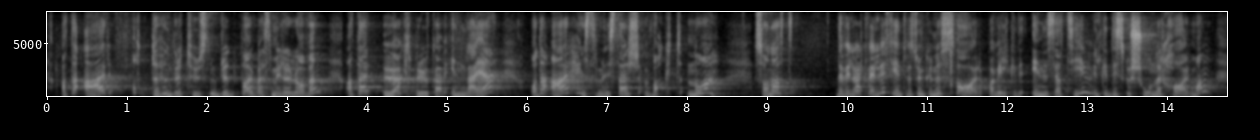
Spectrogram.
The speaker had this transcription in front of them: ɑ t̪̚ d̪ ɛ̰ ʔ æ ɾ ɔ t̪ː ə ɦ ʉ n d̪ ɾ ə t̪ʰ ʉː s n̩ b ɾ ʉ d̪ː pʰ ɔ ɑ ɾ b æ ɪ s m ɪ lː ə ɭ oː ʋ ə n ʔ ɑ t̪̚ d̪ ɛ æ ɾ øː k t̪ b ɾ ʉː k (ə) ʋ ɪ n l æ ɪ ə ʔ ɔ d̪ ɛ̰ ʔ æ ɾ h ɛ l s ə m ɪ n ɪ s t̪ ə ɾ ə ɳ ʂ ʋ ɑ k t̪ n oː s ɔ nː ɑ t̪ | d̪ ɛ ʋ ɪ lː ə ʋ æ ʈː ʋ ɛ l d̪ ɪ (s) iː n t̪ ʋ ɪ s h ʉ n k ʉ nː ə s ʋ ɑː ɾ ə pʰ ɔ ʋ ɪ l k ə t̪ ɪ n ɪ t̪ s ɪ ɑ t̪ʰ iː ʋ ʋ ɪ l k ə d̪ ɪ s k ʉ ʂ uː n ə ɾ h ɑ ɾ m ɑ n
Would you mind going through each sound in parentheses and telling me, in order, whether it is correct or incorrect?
incorrect: ɑ, incorrect: f

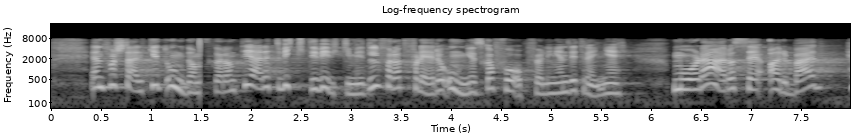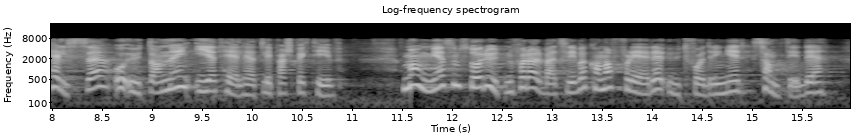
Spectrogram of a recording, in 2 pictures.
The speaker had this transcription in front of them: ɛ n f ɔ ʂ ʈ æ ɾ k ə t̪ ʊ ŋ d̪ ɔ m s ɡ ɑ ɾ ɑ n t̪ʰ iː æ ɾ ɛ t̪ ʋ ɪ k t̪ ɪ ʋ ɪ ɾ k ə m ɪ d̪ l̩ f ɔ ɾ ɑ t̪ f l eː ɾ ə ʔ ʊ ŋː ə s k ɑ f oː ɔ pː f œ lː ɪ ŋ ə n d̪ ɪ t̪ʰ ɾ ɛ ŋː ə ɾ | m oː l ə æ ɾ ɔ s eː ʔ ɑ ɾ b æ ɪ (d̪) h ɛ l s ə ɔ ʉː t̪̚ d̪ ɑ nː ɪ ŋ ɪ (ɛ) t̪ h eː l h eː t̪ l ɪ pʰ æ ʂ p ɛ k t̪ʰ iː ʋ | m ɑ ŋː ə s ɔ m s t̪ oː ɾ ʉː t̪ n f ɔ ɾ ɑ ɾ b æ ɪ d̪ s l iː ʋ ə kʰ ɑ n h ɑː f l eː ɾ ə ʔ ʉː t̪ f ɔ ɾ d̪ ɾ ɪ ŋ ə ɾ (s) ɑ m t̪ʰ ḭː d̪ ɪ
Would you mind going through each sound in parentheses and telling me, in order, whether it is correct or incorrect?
correct, correct, correct

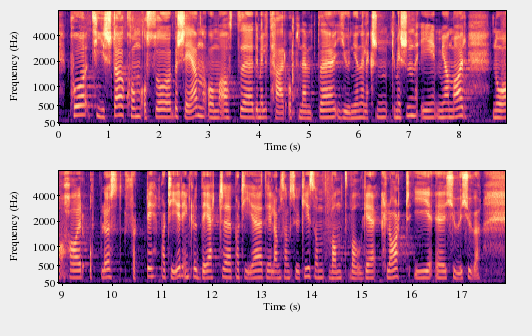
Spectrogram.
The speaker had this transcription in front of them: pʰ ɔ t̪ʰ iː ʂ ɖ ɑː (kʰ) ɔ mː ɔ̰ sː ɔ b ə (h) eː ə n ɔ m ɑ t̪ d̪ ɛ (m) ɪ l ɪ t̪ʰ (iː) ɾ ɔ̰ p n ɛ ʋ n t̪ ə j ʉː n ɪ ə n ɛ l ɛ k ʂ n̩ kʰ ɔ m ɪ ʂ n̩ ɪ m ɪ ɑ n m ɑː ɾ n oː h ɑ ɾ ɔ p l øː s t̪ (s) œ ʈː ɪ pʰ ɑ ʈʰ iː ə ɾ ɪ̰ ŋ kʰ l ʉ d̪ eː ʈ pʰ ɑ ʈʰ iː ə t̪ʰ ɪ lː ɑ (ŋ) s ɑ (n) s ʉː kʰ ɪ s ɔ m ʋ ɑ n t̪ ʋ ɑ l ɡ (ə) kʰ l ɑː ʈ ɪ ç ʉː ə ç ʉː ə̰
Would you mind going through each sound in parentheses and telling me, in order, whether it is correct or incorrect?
correct, incorrect: ʂ, correct, incorrect: æː, incorrect: f, correct, incorrect: ŋ, correct

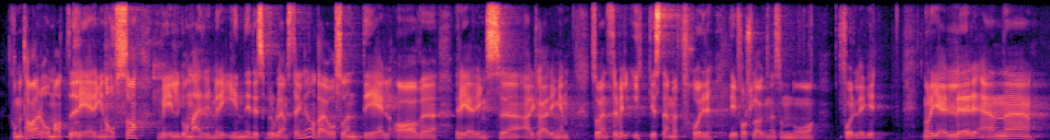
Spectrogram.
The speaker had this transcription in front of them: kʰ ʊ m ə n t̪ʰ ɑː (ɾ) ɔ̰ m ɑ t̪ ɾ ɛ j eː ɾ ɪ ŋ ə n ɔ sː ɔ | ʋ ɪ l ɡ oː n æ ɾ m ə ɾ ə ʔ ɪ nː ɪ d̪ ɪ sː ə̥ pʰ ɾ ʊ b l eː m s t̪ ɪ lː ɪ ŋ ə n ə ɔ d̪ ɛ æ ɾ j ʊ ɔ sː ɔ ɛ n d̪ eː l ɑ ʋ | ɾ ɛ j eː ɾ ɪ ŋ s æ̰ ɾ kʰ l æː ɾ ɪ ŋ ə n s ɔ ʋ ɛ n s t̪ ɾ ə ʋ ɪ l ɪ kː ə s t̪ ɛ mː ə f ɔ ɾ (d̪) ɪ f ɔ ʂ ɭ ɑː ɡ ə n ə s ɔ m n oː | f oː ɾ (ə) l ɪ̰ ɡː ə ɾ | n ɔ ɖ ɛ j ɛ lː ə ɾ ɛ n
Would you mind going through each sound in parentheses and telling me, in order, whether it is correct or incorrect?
correct, correct, correct

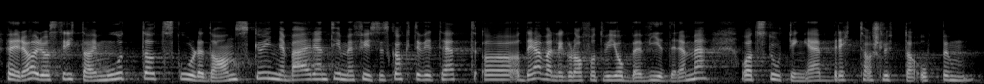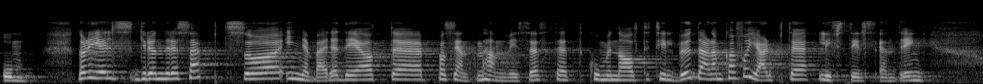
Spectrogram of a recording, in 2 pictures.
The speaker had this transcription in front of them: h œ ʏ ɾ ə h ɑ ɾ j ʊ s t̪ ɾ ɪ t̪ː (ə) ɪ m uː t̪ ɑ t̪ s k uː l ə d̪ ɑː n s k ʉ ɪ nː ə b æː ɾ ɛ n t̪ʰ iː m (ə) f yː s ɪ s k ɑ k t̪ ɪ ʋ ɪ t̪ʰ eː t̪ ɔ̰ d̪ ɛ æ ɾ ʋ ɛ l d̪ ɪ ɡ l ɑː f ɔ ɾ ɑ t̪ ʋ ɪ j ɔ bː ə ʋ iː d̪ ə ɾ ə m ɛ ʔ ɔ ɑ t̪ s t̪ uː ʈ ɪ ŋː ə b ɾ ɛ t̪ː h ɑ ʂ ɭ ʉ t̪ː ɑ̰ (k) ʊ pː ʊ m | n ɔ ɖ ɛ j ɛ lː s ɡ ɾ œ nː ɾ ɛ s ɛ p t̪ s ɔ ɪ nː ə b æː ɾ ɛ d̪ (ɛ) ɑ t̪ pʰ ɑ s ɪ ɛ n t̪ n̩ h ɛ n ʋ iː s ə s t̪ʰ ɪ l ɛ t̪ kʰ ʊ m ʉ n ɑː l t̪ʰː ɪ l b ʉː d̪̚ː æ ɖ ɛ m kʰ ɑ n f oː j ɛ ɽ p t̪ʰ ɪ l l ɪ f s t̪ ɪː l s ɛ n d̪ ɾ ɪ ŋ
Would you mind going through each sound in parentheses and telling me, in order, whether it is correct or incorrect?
incorrect: ɑ, correct, incorrect: ʔ, correct

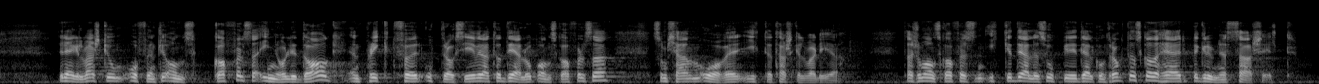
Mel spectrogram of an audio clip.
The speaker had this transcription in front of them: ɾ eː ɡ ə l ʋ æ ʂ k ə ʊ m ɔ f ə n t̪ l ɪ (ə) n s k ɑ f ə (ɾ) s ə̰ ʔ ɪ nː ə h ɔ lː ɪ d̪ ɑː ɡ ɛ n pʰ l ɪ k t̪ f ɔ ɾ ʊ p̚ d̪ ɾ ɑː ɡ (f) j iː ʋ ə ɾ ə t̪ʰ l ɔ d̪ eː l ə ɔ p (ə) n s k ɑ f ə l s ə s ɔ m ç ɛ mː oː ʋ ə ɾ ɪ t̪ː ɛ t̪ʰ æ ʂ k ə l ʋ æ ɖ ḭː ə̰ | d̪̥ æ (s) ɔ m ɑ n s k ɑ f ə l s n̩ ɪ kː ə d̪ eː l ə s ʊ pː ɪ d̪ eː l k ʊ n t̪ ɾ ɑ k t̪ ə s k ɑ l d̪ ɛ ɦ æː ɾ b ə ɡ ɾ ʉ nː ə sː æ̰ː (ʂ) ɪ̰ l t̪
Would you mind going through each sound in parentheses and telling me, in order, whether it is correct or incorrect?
incorrect: ɑ, incorrect: l, incorrect: s, incorrect: ɑ, incorrect: ʂ, correct

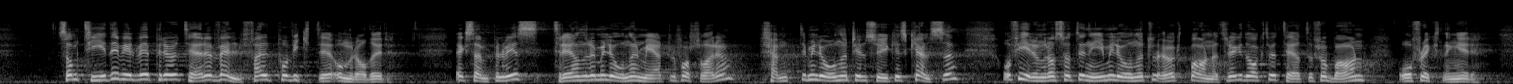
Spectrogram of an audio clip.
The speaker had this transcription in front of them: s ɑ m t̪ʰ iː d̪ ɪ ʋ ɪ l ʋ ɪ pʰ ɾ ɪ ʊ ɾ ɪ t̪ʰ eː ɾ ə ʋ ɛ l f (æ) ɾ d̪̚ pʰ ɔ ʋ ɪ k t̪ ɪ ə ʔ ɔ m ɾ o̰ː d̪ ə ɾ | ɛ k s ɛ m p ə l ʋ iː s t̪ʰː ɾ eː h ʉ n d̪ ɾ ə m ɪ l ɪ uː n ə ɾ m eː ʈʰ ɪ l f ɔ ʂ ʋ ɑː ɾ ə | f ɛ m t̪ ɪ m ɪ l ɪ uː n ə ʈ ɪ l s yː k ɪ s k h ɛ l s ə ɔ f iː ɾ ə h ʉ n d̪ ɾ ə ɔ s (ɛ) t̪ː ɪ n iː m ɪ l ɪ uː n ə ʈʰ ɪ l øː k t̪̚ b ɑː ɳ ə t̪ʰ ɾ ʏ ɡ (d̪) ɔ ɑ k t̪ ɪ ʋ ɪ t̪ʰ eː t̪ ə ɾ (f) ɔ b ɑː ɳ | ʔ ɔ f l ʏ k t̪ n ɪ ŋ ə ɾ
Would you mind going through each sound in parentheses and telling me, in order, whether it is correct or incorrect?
correct, incorrect: œ, correct, correct

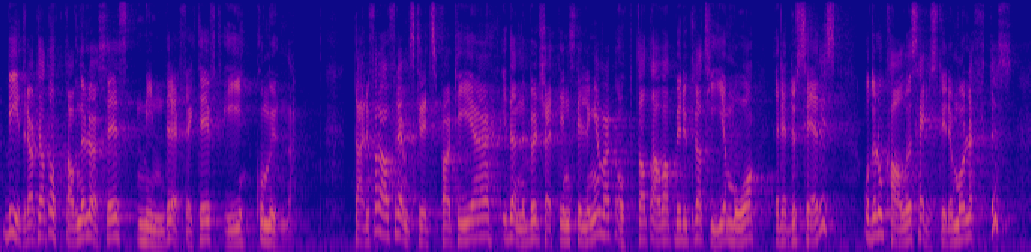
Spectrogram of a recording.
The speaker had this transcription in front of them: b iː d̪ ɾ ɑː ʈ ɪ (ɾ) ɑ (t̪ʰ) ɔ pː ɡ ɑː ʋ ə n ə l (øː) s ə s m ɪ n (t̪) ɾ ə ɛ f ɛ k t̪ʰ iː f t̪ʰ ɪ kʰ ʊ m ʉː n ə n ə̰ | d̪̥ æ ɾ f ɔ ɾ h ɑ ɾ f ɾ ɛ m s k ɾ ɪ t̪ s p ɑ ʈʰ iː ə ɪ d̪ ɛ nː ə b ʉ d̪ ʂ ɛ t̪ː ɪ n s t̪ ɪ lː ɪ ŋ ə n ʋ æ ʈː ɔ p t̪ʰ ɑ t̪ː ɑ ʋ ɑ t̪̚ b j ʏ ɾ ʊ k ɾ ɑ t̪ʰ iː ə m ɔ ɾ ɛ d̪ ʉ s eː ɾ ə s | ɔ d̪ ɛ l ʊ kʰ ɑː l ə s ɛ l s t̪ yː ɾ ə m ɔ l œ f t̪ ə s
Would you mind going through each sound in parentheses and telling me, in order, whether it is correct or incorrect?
incorrect: l, incorrect: t̪, correct, incorrect: d̪

